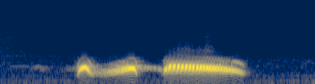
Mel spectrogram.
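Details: Spotted dove decoy delivering a single calling phrase in the two-ending style: a brief looping coo that rises into a second note, then a sustained, buzzy, downward-curving coo against silence.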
